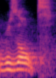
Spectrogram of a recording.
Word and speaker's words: result: Kết quả, động từ hoặc là danh từ đều đọc là result cho âm thứ hai.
